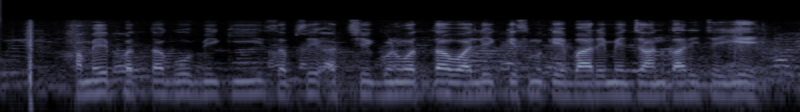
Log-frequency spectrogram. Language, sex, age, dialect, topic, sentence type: Hindi, male, 18-24, Garhwali, agriculture, question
